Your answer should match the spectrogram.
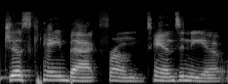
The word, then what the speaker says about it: Tanzania: came back back from Tanzania or Tanzania is is really how it's pronounced if you're over there but I came back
